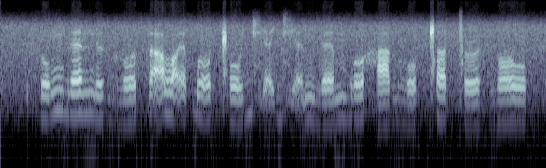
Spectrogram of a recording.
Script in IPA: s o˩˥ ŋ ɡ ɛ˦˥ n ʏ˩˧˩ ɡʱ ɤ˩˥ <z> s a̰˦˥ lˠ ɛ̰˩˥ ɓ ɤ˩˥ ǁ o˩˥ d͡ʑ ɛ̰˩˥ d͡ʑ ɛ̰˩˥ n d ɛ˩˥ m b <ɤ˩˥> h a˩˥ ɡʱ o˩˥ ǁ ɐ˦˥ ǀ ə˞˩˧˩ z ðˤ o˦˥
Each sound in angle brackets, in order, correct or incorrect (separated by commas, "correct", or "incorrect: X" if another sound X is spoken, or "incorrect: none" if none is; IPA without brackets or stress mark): incorrect: none, incorrect: ɤ˦˥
